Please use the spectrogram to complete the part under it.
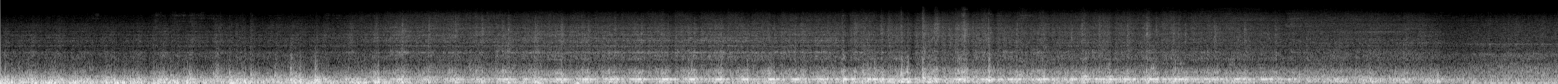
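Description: A train rumbles and rattles past close by.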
